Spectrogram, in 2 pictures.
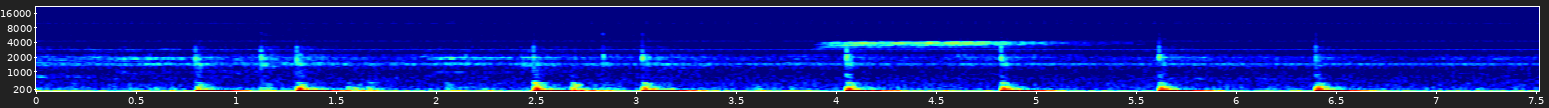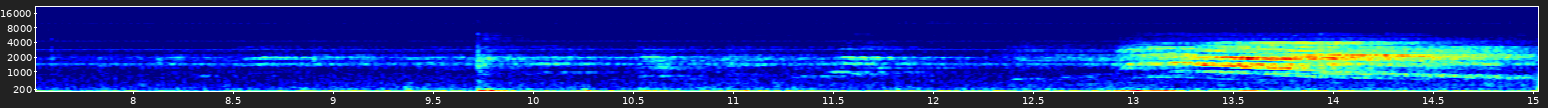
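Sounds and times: volleyball bouncing on gym floor: 0:00.8 - 0:06.8
referee's whistle: 0:03.8 - 0:05.3.

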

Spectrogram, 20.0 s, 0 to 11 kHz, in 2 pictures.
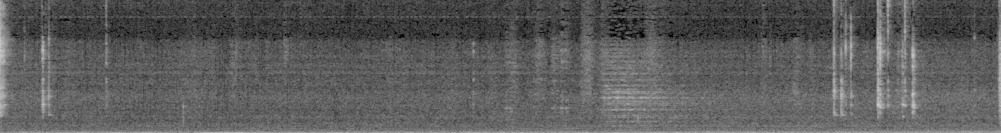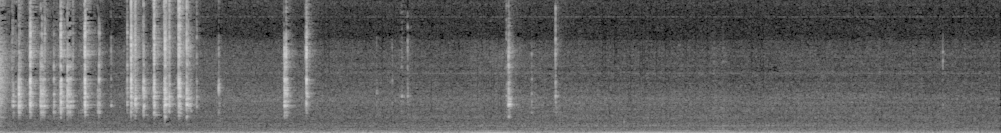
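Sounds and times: toy car clicking and rattling: 0:00.0 - 0:00.7, 0:08.3 - 0:13.2.

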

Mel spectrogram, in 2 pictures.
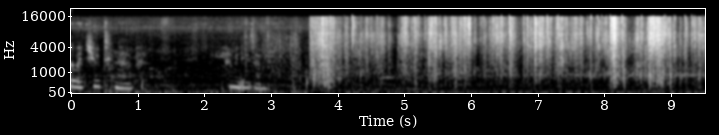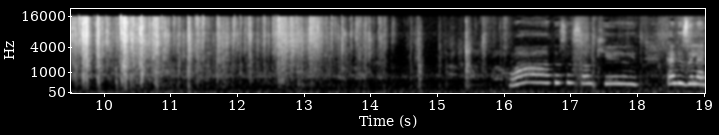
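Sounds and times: plastic packaging crinkling: 0:03.4 - 0:14.9.

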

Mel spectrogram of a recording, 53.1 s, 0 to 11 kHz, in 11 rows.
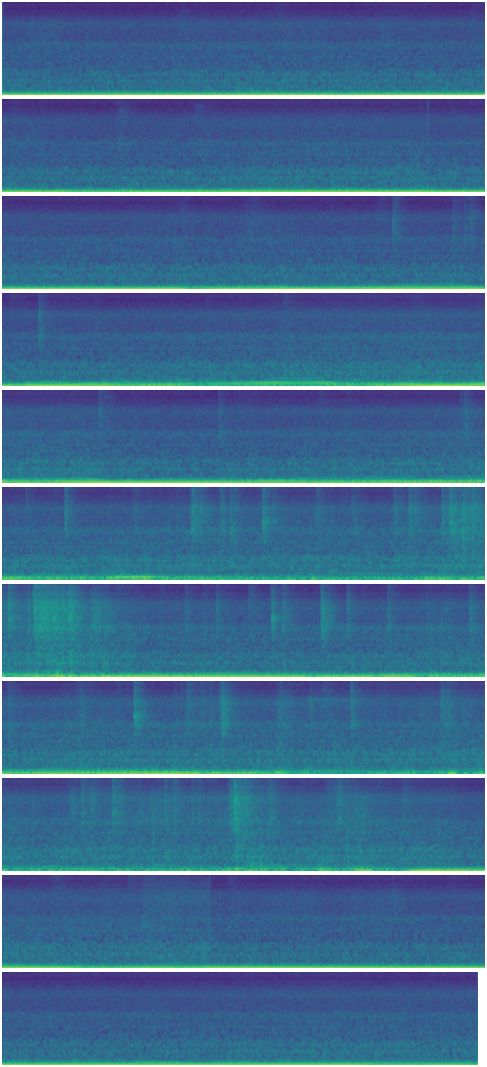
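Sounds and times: bus engine drone: 0:00.0 - 0:53.0
clicks and rattles in cabin: 0:23.9 - 0:43.1.

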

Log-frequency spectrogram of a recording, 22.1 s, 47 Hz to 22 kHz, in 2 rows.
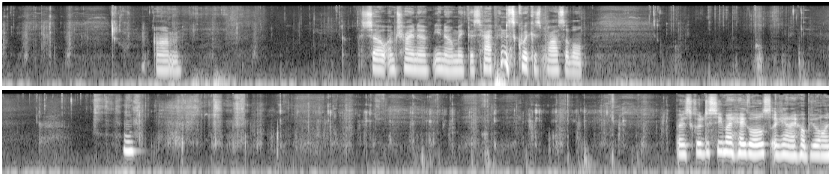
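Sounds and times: chewing crunchy salad: 0:00.0 - 0:04.8, 0:08.2 - 0:10.8, 0:11.4 - 0:20.0.

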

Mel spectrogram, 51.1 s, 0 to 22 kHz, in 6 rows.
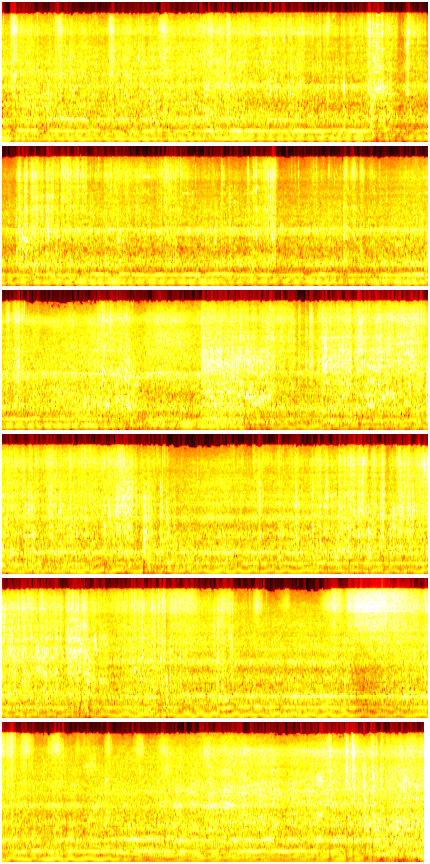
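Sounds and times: asphalt chunks clattering: 0:00.0 - 0:17.9, 0:20.6 - 0:29.2, 0:30.5 - 0:39.4, 0:48.8 - 0:51.0
bucket scraping asphalt: 0:00.0 - 0:29.2, 0:30.4 - 0:51.0
diesel engine whining: 0:00.0 - 0:51.0.

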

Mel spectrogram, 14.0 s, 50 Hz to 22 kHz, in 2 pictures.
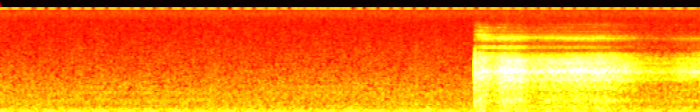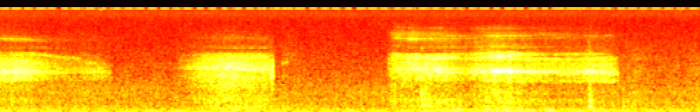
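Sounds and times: person breathing hissing breaths: 0:04.7 - 0:08.2, 0:08.8 - 0:09.8, 0:10.9 - 0:13.4.

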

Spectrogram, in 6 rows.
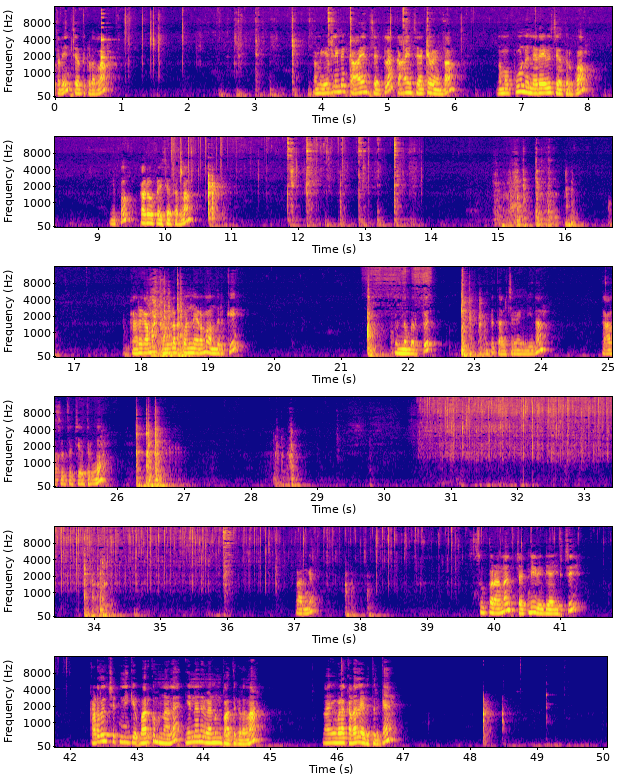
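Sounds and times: seeds sizzling in oil: 0:00.0 - 0:26.4, 0:27.2 - 0:42.4
spoon scraping a pan: 0:02.1 - 0:05.9, 0:11.8 - 0:13.9, 0:14.9 - 0:16.1.

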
